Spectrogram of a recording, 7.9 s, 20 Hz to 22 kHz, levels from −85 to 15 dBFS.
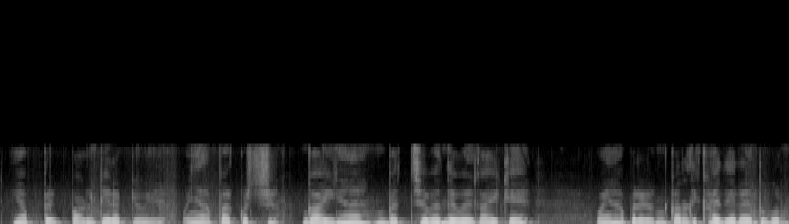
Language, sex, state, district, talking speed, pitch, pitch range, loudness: Hindi, female, Bihar, Jahanabad, 190 wpm, 265 Hz, 255-270 Hz, -15 LUFS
